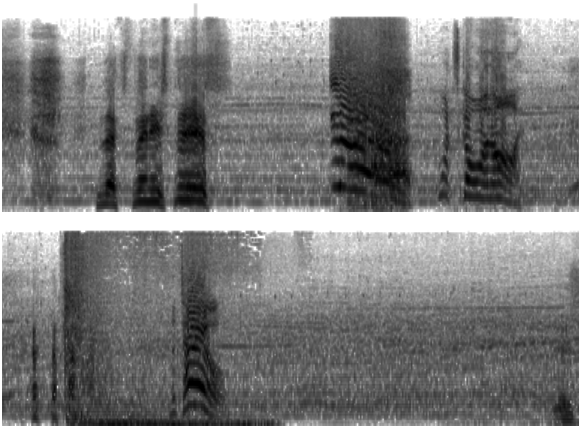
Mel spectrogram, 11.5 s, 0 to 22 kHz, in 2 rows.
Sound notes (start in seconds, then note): 3.2 Matteo screams; 6.4 zapping; 9.0 suspenseful music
